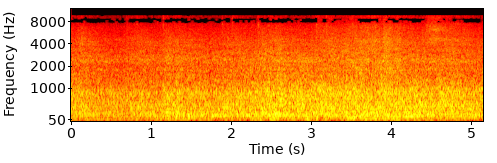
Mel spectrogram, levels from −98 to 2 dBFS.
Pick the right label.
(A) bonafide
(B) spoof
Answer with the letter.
A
